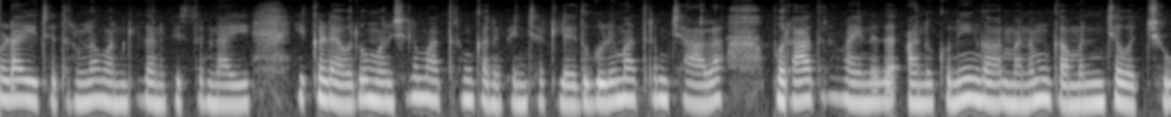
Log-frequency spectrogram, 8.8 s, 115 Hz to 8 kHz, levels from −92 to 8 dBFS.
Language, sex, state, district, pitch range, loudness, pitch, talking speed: Telugu, female, Telangana, Nalgonda, 195-220 Hz, -17 LUFS, 205 Hz, 110 wpm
